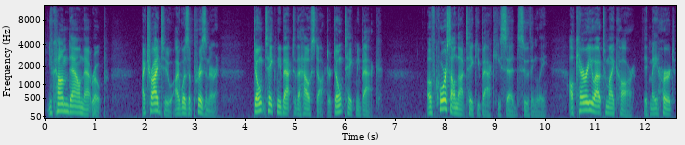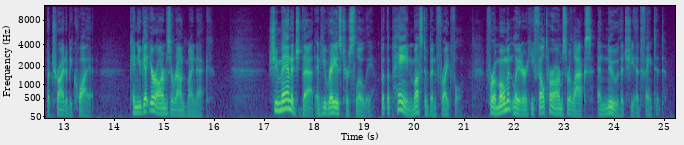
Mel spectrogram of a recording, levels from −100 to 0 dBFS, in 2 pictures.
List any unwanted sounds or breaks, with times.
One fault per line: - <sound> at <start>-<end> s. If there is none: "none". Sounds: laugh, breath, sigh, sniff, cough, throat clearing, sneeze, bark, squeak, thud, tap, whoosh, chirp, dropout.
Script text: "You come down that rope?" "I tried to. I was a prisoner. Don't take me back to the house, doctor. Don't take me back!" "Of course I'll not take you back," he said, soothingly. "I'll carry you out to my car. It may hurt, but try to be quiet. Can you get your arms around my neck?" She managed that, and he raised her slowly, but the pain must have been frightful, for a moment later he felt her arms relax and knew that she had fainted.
none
